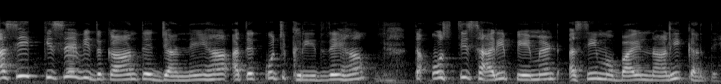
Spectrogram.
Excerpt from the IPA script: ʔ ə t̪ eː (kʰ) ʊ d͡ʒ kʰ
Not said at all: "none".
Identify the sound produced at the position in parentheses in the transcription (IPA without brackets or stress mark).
k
